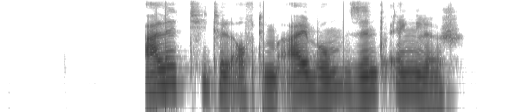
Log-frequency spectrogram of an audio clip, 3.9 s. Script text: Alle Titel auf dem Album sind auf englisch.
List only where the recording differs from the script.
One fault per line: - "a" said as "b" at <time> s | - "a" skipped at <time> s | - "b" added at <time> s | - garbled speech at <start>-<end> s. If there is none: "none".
- "auf" skipped at 2.9 s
